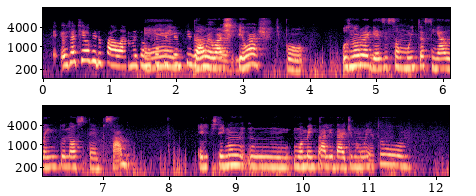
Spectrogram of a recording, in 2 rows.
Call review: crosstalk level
present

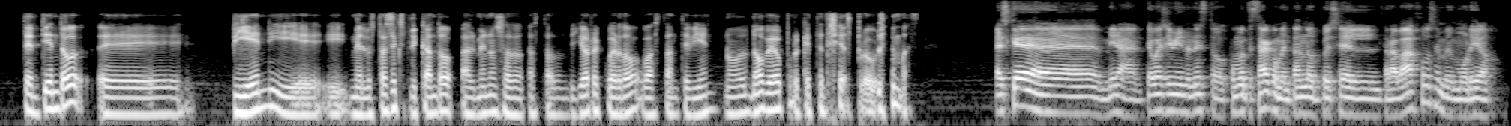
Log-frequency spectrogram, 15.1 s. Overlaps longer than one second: none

